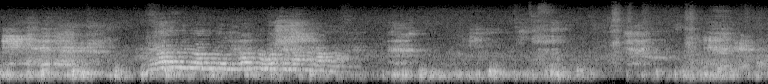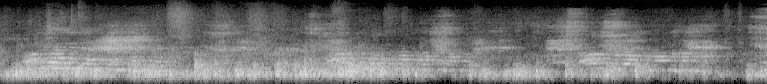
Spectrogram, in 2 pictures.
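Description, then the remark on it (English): A flock of sheep comes to their shepherd in fog, with overlapping wavering bleats and the shuffle of many hooves running steadily for the whole stretch. “So as you can see, the sheep, they respond relatively quickly to their shepherd.”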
